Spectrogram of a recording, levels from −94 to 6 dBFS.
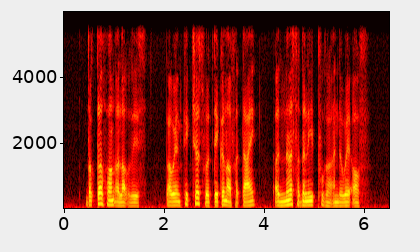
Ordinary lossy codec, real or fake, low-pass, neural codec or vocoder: none; fake; 5.4 kHz; codec, 16 kHz, 2 kbps, FunCodec, trained on Chinese and English, 25 frames a second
